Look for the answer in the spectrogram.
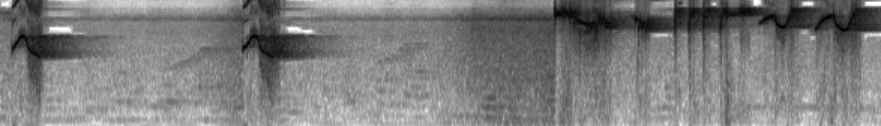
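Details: Orange-headed thrush close to moult still singing well: two sharp upward-curling whistles early, a pause, then a rapid run of looping high whistled notes at the end.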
